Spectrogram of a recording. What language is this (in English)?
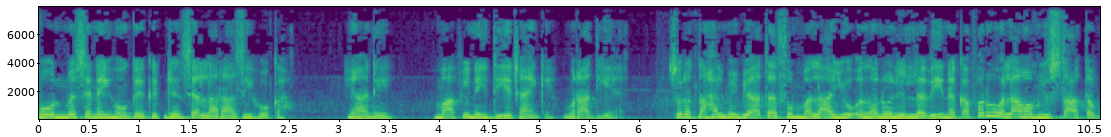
Urdu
